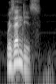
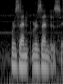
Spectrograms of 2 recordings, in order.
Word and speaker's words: Resendiz: Like Renez, I can't pronounce his name. Jose Armando Resendiz. – Resendiz, yeah. – Yeah, that was on the Canelo Charlo card.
